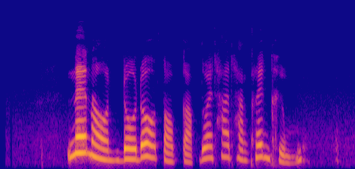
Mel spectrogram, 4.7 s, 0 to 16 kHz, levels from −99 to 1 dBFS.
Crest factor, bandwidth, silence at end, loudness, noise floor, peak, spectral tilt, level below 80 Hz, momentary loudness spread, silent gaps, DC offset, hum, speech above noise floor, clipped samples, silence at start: 20 dB; 5 kHz; 0.7 s; -25 LUFS; -69 dBFS; -6 dBFS; -9.5 dB/octave; -80 dBFS; 19 LU; none; under 0.1%; none; 44 dB; under 0.1%; 0.9 s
